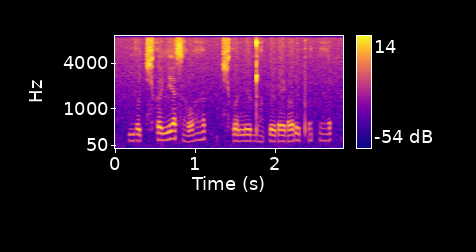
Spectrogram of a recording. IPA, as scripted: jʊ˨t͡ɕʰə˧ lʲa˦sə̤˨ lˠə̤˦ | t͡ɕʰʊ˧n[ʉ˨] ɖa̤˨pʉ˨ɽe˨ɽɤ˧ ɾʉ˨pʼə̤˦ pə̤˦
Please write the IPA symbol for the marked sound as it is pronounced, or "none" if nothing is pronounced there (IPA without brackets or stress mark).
ʉ˧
